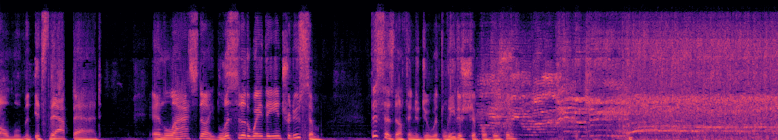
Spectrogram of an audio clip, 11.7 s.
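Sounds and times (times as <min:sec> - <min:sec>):
speech: 0:00.0 - 0:01.6, 0:02.3 - 0:04.9, 0:05.6 - 0:08.8
audience applauding and cheering: 0:09.2 - 0:11.6.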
